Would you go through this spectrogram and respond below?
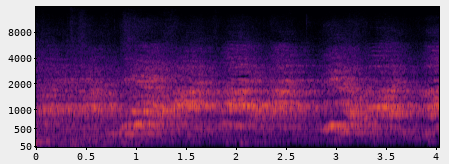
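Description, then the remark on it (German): A crowd of children shouting and cheering together in a loud, sustained roar of high voices, swelling in waves for several seconds as they storm and tear down a wall built of cardboard stools, gone within seconds, at 11 o'clock on the fifth day. “Die Kinder stürmen die Papphocker, aus denen sie gebaut wurde, und innerhalb von Sekunden ist nichts mehr davon zu sehen.”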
